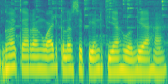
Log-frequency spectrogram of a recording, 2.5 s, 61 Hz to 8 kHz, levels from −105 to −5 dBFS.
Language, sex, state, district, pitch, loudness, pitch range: Hindi, male, Jharkhand, Palamu, 145 Hz, -13 LUFS, 135-150 Hz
